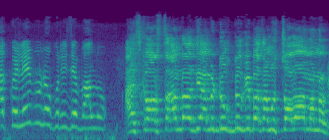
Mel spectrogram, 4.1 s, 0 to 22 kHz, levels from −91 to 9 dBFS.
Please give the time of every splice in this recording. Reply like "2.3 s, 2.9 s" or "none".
1.3 s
